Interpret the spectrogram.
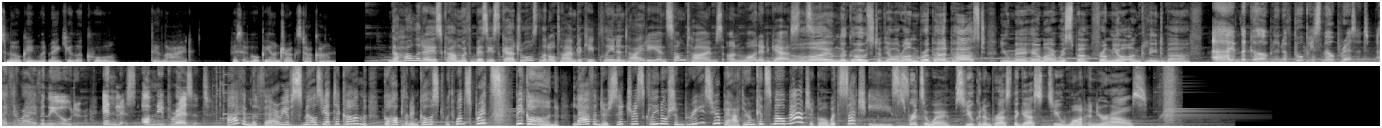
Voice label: Voice Over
